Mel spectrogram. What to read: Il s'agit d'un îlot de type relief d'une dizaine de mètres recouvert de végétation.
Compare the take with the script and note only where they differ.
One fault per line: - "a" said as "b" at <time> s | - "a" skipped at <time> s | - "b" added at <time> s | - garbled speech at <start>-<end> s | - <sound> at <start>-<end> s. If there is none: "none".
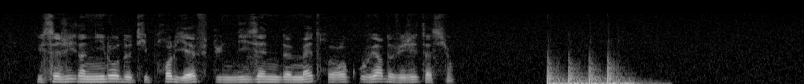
- thud at 5.5-6.7 s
